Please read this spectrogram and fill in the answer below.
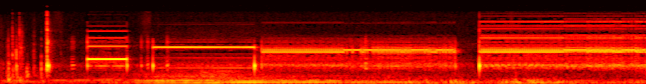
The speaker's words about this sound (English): That was the sound of a fax machine transmitting.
